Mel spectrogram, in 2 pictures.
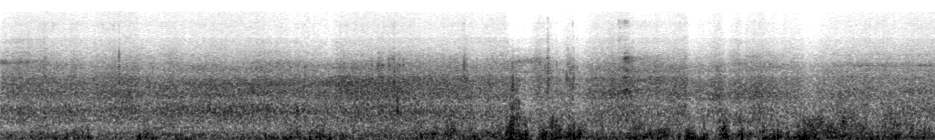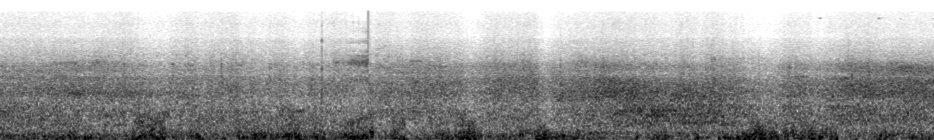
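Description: Wind rumbles and buffets loudly against a moving bicycle.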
